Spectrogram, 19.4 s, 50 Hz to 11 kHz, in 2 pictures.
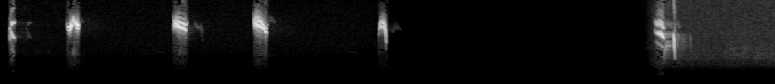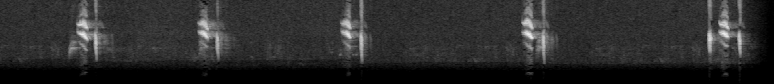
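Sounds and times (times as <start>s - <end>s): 
spotted flycatcher calls: 8.2s - 19.2s.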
